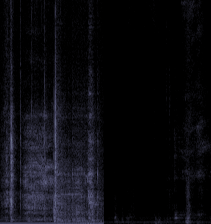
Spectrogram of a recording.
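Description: A plastic DVD case being handled: a few sharp clicks with rubbing and rustling for about two seconds, then an abrupt cut to near silence with a couple of faint ticks near the end.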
